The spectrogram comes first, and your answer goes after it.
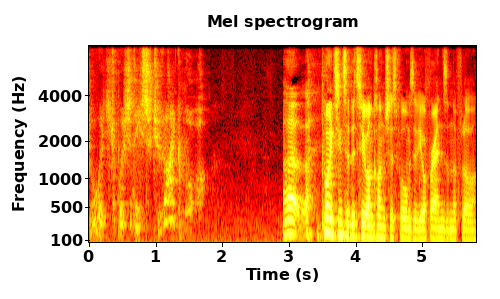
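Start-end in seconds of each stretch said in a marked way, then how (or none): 0.0-3.3 slow, hushed, secretive whisper. Game master voicing a character's line to the players, whispering. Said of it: "And he whispers".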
